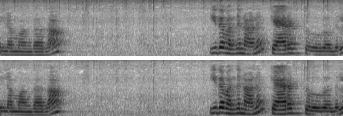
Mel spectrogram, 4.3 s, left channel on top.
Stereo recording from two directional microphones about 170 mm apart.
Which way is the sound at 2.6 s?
30° right (ahead or behind).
